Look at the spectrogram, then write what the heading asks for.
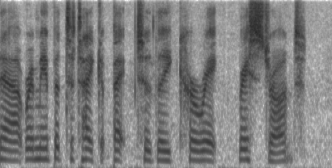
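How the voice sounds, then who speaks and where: A woman with a New Zealand accent, fairly low pitch and a bright, sharp tone at a moderate pace, in a very clean recording with a silent background. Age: 50s. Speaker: lifestyle vlogger. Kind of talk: vlog narration.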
